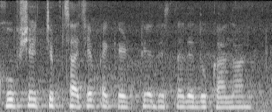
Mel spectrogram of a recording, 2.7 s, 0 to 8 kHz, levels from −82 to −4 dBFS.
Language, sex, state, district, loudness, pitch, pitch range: Konkani, male, Goa, North and South Goa, -17 LUFS, 150 Hz, 145-170 Hz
